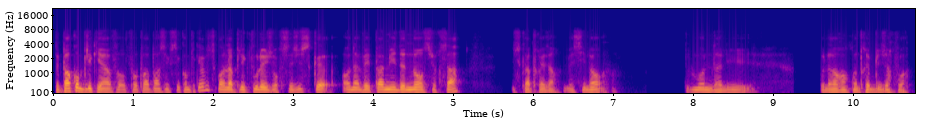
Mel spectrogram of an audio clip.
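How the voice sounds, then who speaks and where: A man's voice: low-pitched, steady tone, fairly quick, dark tone, slightly rough, muffled recording. A man teaching a lesson, explaining patiently with many fillers and restarts. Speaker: Quran recitation teacher.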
